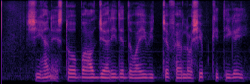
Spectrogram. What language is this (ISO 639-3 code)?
pan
